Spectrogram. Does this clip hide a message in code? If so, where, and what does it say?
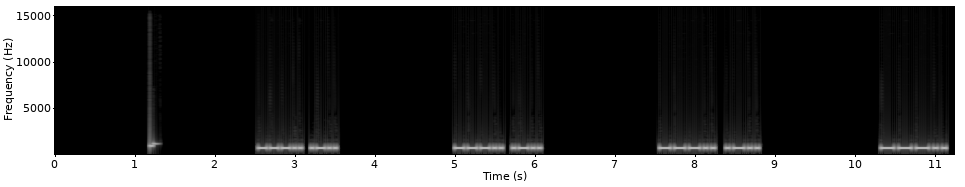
Yes: Morse code from 2.6 to 11.2 s, heard as a keyed tone, about 29 wpm, 700 Hz. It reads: 8L 8L 8L 8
